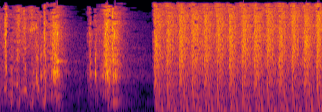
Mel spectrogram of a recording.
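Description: Loud DJ gunshot effects signalling a track to go forward: two sharp blasts, then a rapid, sustained burst of machine-gun-style fire pounding steadily to the end, with no voices.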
